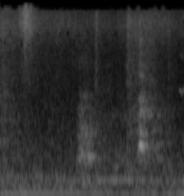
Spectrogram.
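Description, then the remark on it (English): Two short, yelping bird calls ring out inside a cold bird enclosure with a constant snow shower, over a constant low mechanical hum, fairly quiet, with no one talking. “The birds love it. But I listen to them talk. They go, very talkative in here.”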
